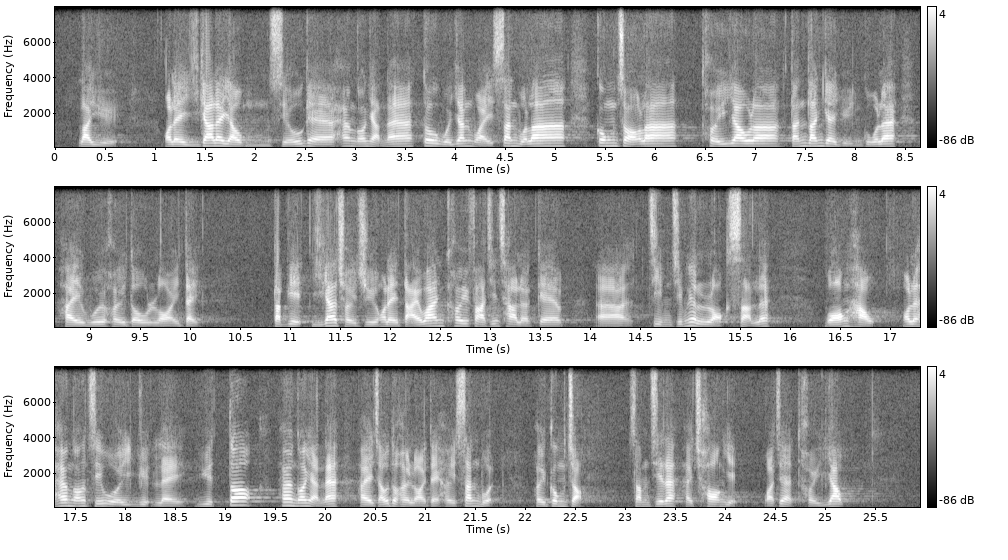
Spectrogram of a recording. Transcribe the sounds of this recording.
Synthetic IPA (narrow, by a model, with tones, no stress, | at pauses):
lɐ˨jːyː˨˩ | ŋɔː˨˧ɾe˨jiː˨˩kaː˥lɛː˥jɐ˨˧wm̩˨˩siː˨˥wk̬ɛː˧hœː˥ŋkɔː˨˥ŋjɐ˨˩nlɛː˥t̪o˥wwuː˨˧jːɐ˥nwɐ˨˩jsɐ˥nwu˨t̚laː˥kʊ˥ŋt͡sɔː˧k̚laː˥t̪ʰɵ˧ɥjɐ˥wlaː˥t̪ɐ˨˥ŋt̪ɐ˨˥ŋkɛː˧ɥyː˨˩nkuː˧lɛː˥hɐ˨jwuː˨˧jhɵ˧ɥt̪o˧wlɔː˨˩jt̪e˨˩j | t̪ɐ˨p̚piː˨t̚jiː˨˩kaː˥t͡ʃʰɵ˨˩ɥt͡ʃyː˨ŋɔ˨˧ɾe˨jt̪aː˨jwaː˥nkʰɵ˥ɥfaː˧t̚t͡siː˨˥nt͡sʰaː˧t̚lœː˨˩kːɛː˧ | ʔɛː˨t͡siː˨˩mt͡siː˨˧mkɛː˧lɔː˨k̚sɐ˨t̚lɛː˥ | wɔː˨˧ŋɦɐ˨w | ŋɔː˨˧ɾe˨jɦœː˥ŋkɔː˨˥ŋt͡siː˨˥wuː˨˧jːyː˨t̚le˨˩jɥyː˨˩t̚t̪ɔː˥hœː˥ŋkɔː˨˥ŋjɐ˨˩nlɛ˥hɐ˨jt͡sɐ˨˥wt̪o˧whɵ˧lɔː˨˩jt̪e˨jhɵ˧ɥsɐ˥nwuː˨t̚ | hɵ˧kʊ˥ŋt͡sɔ̰ː˨k̚ | sɐ˨mt͡siː˧lɛː˥hɐ˨˩jt͡ʃʰɔː˧ŋjḭː˨p̚waː˨˩t͡sɛː˨˥hɐ˨˩jt̪ʰɵ˧ɥjɐ˥w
